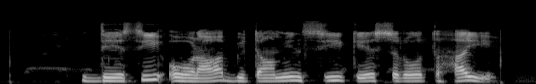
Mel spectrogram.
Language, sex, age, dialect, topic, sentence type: Magahi, male, 25-30, Western, agriculture, statement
